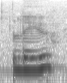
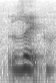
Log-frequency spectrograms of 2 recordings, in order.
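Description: First: The syllable is said with a rising pitch. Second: The syllable is said with a sharply falling pitch. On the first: The word means donkey. "Lu with second tone, that means donkey" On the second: The word means green. "lu with fourth tone, that means green"

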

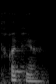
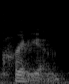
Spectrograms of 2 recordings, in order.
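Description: First: The name is said with a French accent. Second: The name is said with an English accent. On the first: "you have to say it with a French accent though" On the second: "or you can just go Chrétien. it's not as interesting, but it's still correct"

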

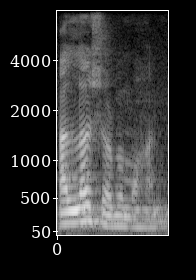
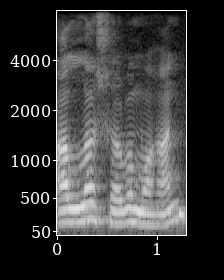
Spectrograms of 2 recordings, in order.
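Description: The two takes are said the same way.

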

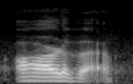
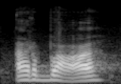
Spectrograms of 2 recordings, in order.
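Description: First: It is said in the local UAE dialect. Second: It is said in standard Arabic.

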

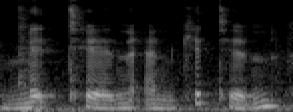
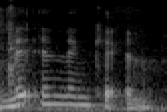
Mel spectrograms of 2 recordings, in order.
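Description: First: The T sounds are crisp and strongly pronounced. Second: The T sounds are soft and lightly pronounced. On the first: "I'm not like super pronunciating them like"

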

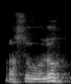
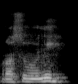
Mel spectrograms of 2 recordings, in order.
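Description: First: The vowel before the final h is u. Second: The vowel before the final h is i. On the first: The Messenger is also free from the polytheists. The speaker calls it right. "changing one haraka, one vowel" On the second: God is free from the polytheists and from the Messenger. The speaker calls it wrong. "changing one haraka, one vowel"

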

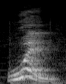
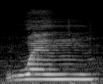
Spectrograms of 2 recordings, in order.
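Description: First: The syllable is short and firm, like a command. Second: The pitch stays high, level and long. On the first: "krótki, stanowczy ton głosu. Jakbyśmy wydawali rozkaz" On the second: "To jest długi i wysoki dźwięk"

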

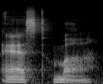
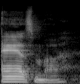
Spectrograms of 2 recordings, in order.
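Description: First: A T sound is heard before the M. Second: No T sound is heard before the M. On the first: The speaker calls it wrong. "It's not asthma" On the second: The speaker calls it right. "It's asthma"

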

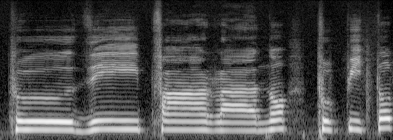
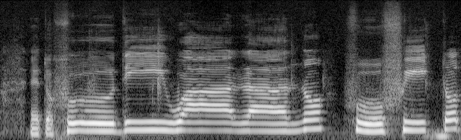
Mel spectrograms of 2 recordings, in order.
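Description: First: The name begins with a p sound. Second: The name begins with an f sound. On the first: This is the name as said in the Nara period. "奈良時代の時の藤原のフフィストはプジパラのプピトって言ってて" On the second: This is the name as said in the Heian period. "平安時代になると"

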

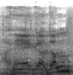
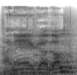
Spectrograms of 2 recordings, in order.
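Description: Both takes have the same delivery.

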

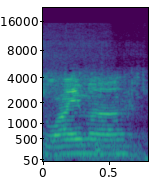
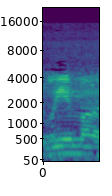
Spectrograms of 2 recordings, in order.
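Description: First: It uses the local Ohio pronunciation. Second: It uses the usual pronunciation heard elsewhere. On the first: This is how locals name the Ohio town. "it's Lima" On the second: This is how it is said everywhere else. "instead of Lima"

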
